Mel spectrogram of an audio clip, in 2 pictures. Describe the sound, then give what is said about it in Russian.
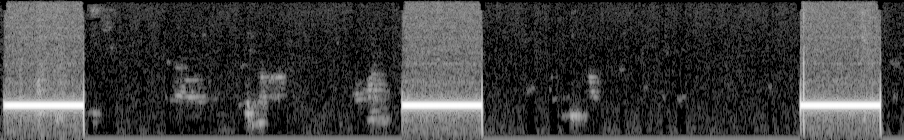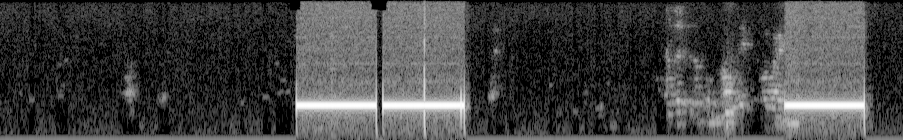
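Telephone ringback tone plays while a call is transferred to a secretary: a steady mid-pitched beep about a second long repeats every few seconds. Silent gaps separate the beeps, with faint low sounds in between. “Для соединения с секретарем оставайтесь на линии. Ваш звонок переводится на секретаря.”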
